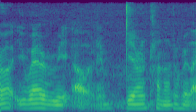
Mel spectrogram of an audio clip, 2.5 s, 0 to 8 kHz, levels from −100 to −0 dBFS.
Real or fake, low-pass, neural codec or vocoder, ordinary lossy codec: fake; 7.2 kHz; codec, 16 kHz, 8 kbps, FreqCodec, larger model; none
